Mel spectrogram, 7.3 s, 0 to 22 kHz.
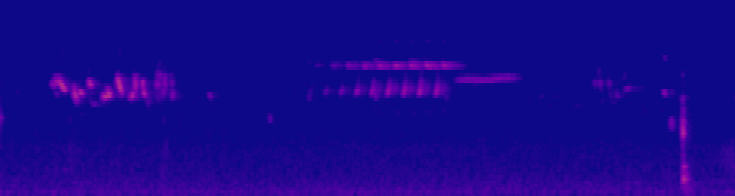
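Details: Kingfisher (Alcedo atthis), Niepołomice Forest, Poland, July 2020: a rapid burst of shrill chirps, then a sustained series of fast, evenly repeated high whistled notes, a few faint chirps and a sharp click near the end.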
